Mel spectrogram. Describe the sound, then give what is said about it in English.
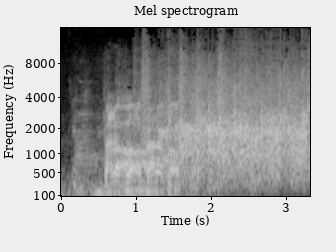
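A crowd bursts into loud, sustained applause, a dense wash of many hands clapping together, with a few voices briefly audible at the start before the clapping swells and holds steady. “Round of applause.”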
